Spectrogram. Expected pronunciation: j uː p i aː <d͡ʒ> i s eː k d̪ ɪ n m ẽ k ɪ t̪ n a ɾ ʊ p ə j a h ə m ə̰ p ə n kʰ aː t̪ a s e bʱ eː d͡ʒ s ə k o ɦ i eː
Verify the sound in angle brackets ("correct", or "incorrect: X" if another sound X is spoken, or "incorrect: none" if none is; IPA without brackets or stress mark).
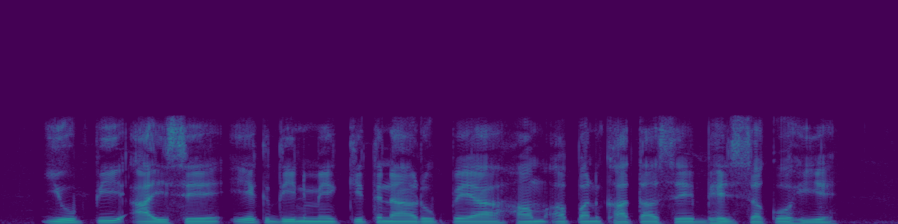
incorrect: none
